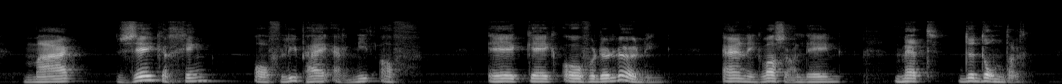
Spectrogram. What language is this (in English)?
Dutch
